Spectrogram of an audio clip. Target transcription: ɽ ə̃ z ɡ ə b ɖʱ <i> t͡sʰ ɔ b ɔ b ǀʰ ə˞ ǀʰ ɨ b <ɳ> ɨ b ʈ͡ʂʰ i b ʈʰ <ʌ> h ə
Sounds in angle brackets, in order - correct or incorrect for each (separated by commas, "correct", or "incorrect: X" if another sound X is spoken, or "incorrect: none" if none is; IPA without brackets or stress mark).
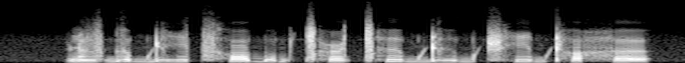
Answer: correct, incorrect: ɖʱ, correct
